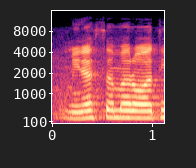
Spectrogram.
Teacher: سا کے اوپر مشدد ہے، یہاں پر سختی و جماؤ کے ساتھ پڑھیں گے۔ را کے اوپر کھڑا زبر ہے، را کو بھی ایک الف میں دار کھینچ کے پڑھیں گے۔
